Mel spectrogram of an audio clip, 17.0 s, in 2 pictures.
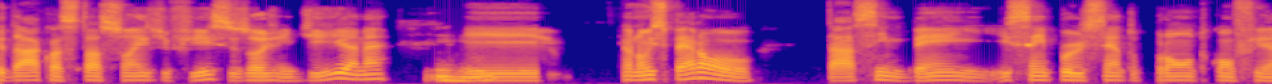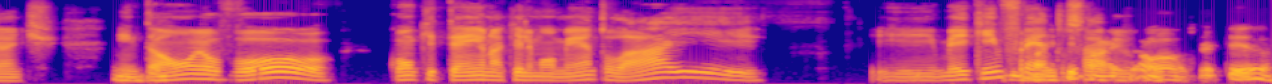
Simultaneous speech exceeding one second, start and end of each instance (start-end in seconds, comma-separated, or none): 15.2-16.5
